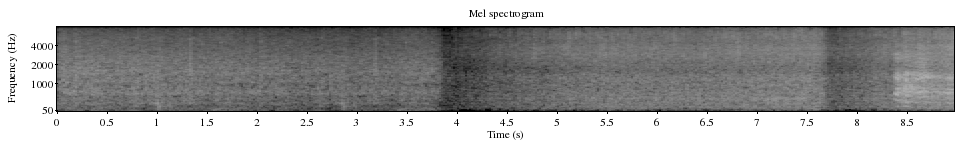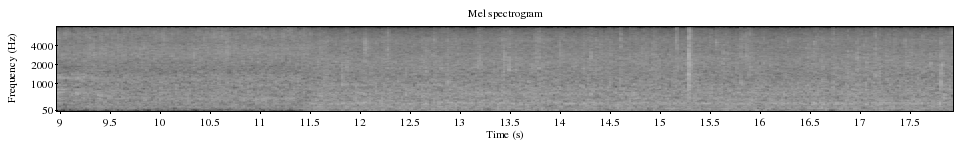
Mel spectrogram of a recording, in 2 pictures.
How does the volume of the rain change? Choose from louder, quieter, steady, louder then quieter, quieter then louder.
louder.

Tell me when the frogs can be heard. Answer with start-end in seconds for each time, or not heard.
not heard.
